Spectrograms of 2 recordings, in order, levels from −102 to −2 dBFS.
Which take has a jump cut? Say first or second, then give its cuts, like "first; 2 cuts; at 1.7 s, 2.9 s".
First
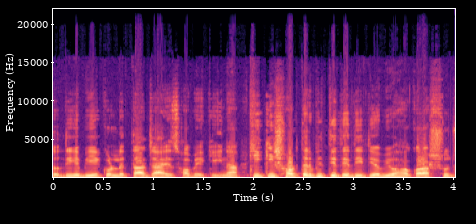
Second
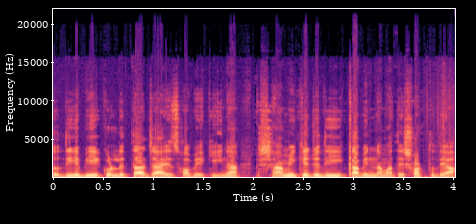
first; 1 cut; at 2.0 s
